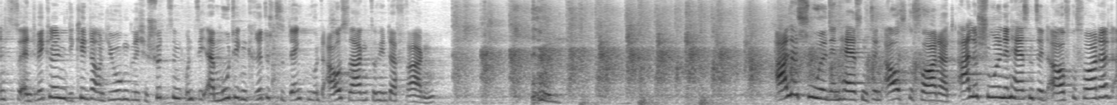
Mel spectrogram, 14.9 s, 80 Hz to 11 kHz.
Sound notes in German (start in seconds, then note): 6.0 Beifall SPD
